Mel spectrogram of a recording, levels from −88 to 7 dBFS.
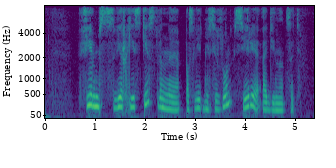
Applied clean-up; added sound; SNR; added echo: none; none; none; none.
